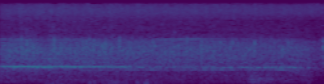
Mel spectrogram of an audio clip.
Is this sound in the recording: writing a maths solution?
no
